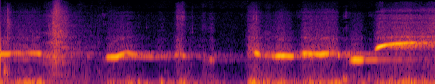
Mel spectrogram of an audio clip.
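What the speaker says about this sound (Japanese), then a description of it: "口笛吹いてさ" Someone whistles a tune up close, a clear piercing tone with sliding pitch and short gaps, over some soft background rustling.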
